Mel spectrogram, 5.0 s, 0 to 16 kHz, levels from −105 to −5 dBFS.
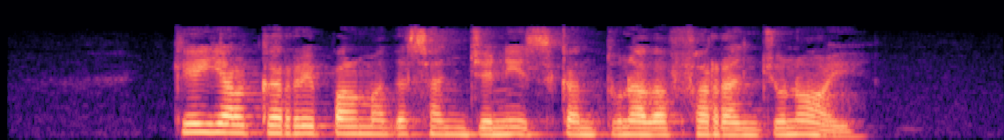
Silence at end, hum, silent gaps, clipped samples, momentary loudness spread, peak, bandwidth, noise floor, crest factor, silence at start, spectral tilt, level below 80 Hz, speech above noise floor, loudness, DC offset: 0.7 s; none; none; under 0.1%; 6 LU; -2 dBFS; 7.6 kHz; -69 dBFS; 18 dB; 0.85 s; -6 dB/octave; -62 dBFS; 50 dB; -19 LUFS; under 0.1%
